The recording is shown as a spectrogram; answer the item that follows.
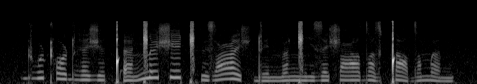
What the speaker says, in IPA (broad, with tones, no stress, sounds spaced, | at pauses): ɖʱ u˦ ʈʰ ɔ˧ ɖʱ ɛ˨ ʒ ɘ˨ ǃʼ æ˨ ŋ͡ǁ ɘ˦ ʃ e˦ ǁʰ ɨ˨ z ʕ ɛ˦˨ ʃ ɖ e˨ n ɳ ɐ˦ ŋ͡ǁ i˧ z ɛ˦ ʃ ʕ i˧ dˤ ɨ˦˨ z ǃ a˦˨ dˤ i˦ m ɐ˧ n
